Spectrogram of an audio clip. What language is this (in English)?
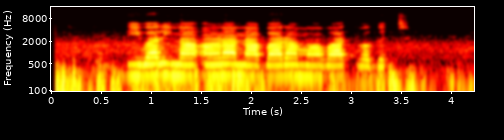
Kachi Koli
